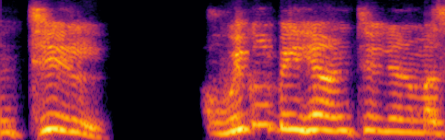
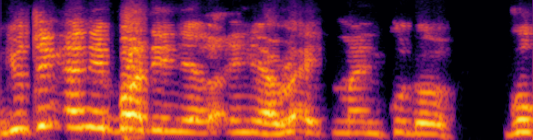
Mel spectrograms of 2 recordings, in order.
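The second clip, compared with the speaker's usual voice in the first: ordinary talk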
